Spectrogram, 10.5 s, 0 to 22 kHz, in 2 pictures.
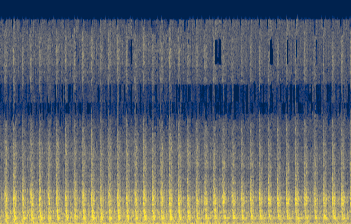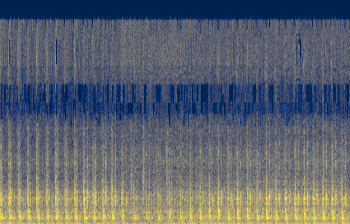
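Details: Chevy HHR bought at auction with a bad rod knock, idling while groceries such as lemonade and cereal are tried in the oil as a remedy. A hard, regular knock of about 220 per minute is locked to the idle: a worn rod bearing.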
